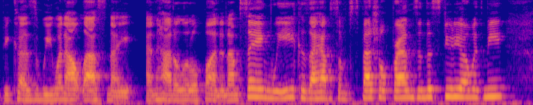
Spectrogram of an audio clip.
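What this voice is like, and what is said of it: Sick, worn-out sounding voice. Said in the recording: “As you can hear in my voice, I'm a little gone slash sick”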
